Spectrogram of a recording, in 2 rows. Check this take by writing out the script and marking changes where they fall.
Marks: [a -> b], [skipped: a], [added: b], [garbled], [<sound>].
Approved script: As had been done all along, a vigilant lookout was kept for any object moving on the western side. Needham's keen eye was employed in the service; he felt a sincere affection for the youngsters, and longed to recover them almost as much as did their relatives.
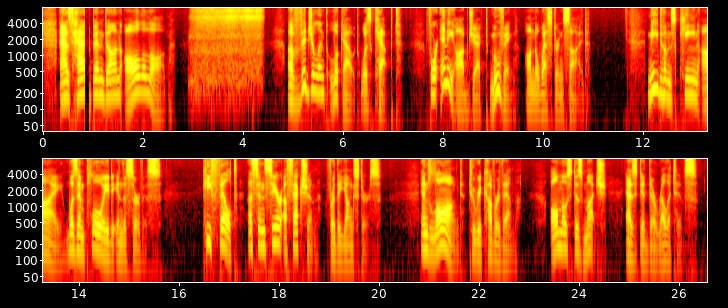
As had [dropout] been done all along, [breath] a vigilant lookout was kept for any object moving on the western side. Needham's keen eye was employed in the service; he felt a sincere affection for the youngsters, and longed to recover them almost as much as did their relatives.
